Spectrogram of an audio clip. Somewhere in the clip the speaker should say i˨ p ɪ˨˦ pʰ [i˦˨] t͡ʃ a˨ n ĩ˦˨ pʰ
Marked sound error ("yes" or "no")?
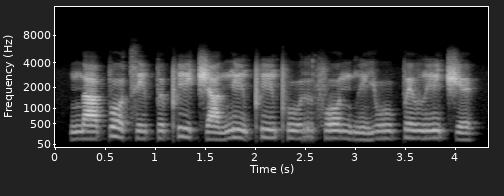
no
